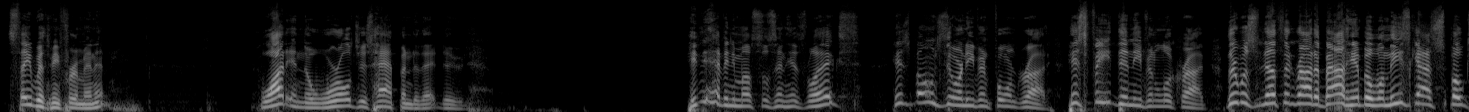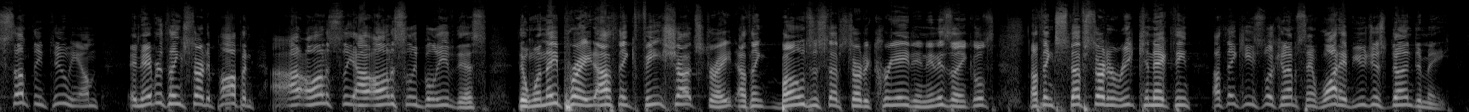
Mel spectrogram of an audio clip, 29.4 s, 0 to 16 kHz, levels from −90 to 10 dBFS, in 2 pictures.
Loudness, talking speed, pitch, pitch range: -32 LUFS, 200 wpm, 225 Hz, 185-255 Hz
